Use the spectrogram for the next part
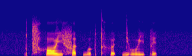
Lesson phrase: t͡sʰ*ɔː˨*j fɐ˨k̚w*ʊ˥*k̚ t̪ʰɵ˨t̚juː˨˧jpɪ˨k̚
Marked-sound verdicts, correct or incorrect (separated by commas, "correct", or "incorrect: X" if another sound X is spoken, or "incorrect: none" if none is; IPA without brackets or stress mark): incorrect: ɔː˥, correct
